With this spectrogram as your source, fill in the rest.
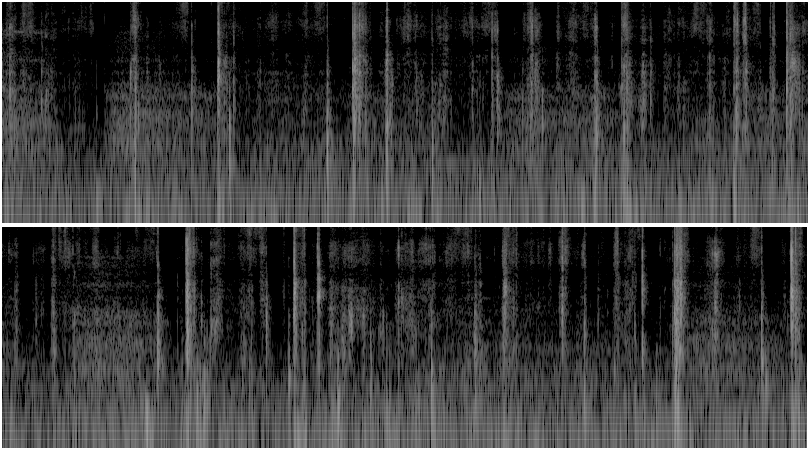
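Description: Tarot cards shuffled repeatedly in quick riffling bursts, a crisp papery flutter with soft taps between, close and fairly quiet with no talking.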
